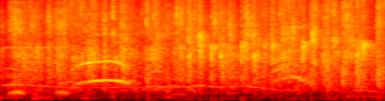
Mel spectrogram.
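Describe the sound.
A crowd applauds steadily for the whole stretch, a dense, even patter of many hands, with a few brief voices or whoops rising above it early on.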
